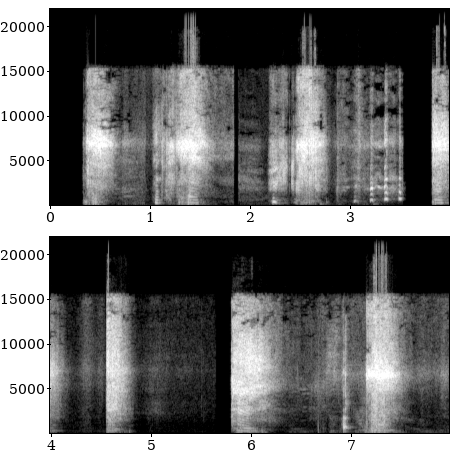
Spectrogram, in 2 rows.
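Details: Compilation of over 50 self-recorded sneezes collected over two years: a rapid series of sharp, hissing sneezes separated by brief pauses.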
